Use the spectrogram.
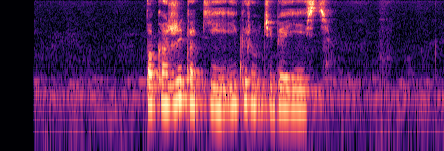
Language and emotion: Russian, neutral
